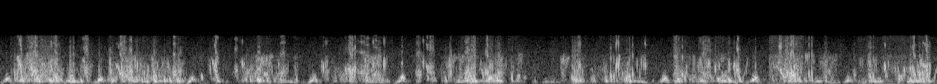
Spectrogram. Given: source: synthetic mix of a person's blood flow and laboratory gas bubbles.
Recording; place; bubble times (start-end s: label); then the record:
Doppler ultrasound of blood flow; precordium
0.10-0.93 s: bubbles
1.05-1.87 s: bubbles
1.99-2.24 s: bubbles
2.33-2.89 s: bubbles
2.92-3.01 s: bubbles
3.19-3.91 s: bubbles
4.15-4.38 s: bubbles
4.40-5.27 s: bubbles
5.59-6.48 s: bubbles
6.72-7.50 s: bubbles
7.69-8.38 s: bubbles
8.53-9.38 s: bubbles
From the record:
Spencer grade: 4 (maximum detectable bubble signal sounding continuously throughout systole and diastole of every cardiac period, and overriding the amplitude of the normal cardiac signals); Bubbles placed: only in the low amplitude regions of the cardiac cycle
